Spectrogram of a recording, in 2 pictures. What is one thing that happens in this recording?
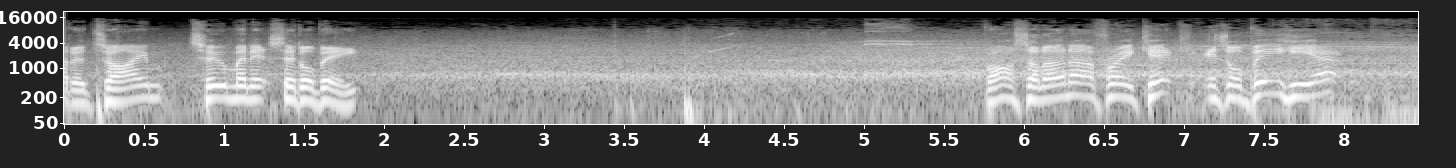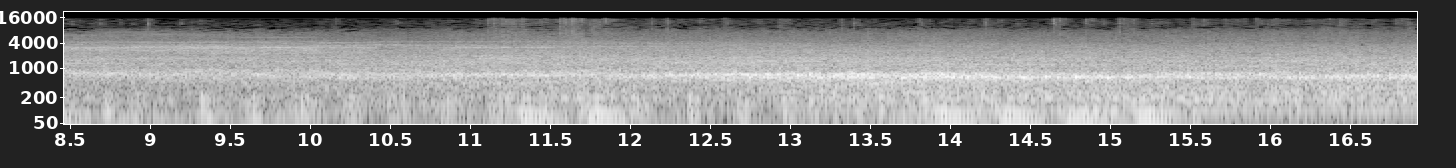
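A stadium crowd murmurs and cheers steadily, swelling slightly over time.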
